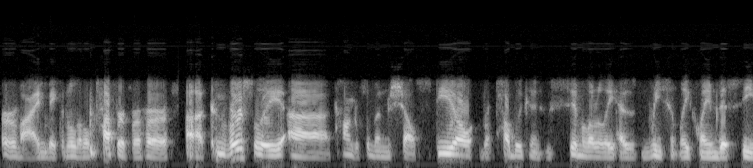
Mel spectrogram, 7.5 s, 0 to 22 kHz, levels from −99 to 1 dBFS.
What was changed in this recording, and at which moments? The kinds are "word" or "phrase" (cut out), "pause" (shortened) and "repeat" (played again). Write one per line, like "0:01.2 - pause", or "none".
none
